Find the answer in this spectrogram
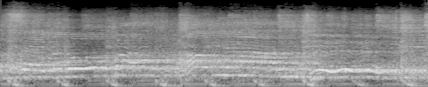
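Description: Live schlager pop song: a woman sings into a microphone over amplified backing music with a steady kick-drum beat.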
